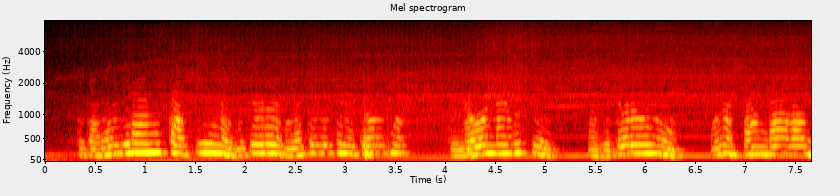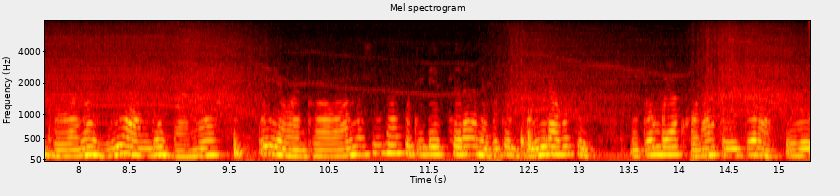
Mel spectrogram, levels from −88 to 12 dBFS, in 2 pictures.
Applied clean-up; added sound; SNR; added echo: none; Accelerating, revving, vroom / Motor vehicle (road); 18 dB; reverberation time 0.3 s.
